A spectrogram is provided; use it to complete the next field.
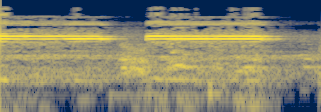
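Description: Two long, steady blasts on a whistle blown at an open back window, each close to a second, shrill and high-pitched with a brief gap between them, sounding alone with no voices.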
